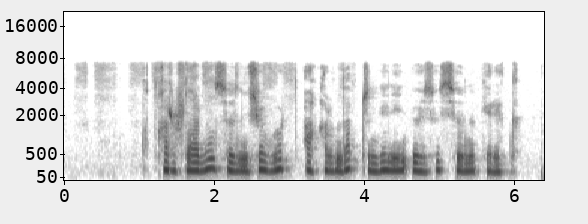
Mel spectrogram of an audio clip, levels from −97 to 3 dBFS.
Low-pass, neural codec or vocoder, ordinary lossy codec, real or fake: 7.2 kHz; none; none; real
